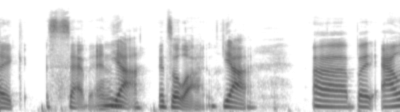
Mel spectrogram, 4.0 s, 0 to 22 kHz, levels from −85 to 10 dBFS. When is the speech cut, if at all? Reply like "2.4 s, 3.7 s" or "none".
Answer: none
